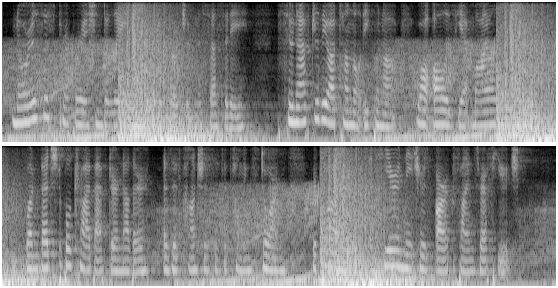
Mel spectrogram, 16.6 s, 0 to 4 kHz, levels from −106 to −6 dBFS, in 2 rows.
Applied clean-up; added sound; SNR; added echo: none; Explosion; -4 dB; reverberation time 1.6 s.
